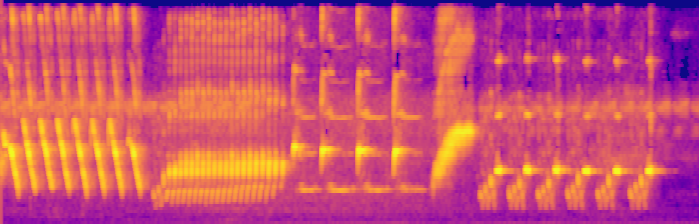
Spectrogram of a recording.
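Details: Canary song for training: quick downslurred notes, a buzzy rolled trill, clipped paired chirps, a rising swept note, then a series of sharp whistled chips; faint low background rumble.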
